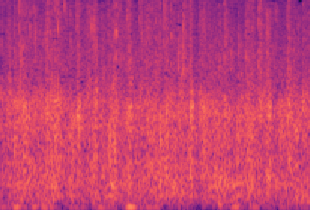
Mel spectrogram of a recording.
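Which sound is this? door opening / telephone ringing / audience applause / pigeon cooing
audience applause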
